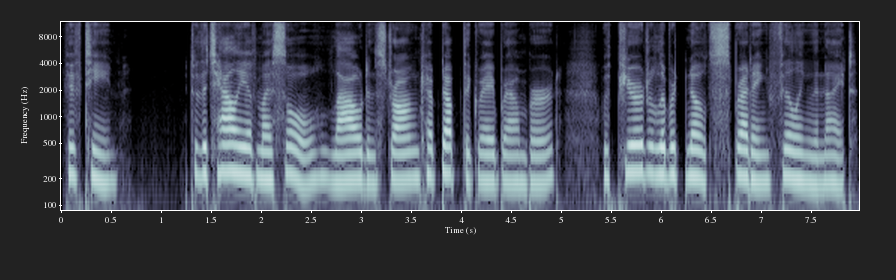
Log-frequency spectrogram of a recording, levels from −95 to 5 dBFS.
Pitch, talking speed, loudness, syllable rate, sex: 200 Hz, 180 wpm, -19 LUFS, 4.8 syllables/s, female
